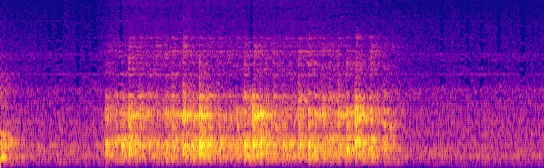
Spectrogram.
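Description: KM Single Heart hookah's water base bubbling as smoke is drawn through the hose: a steady gurgle starting about a second in and lasting about two seconds.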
